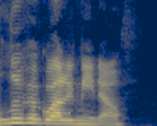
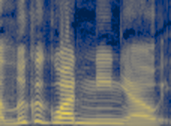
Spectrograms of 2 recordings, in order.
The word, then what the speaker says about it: Luca Guadagnino: Oh, Luca Guadagnino. – Yeah, Luca Guadagnino.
